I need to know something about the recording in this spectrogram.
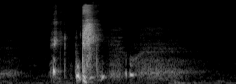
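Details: Sneezing that grew stronger and harder to control: a quick inward catch of breath, then one forceful, explosive sneeze and a fading exhale; short, strong sneezes.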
